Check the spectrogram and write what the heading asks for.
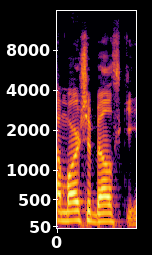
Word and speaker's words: Marcia Belsky: But your first clip, Marcia, is that, I'm saying that right? – Yeah, Marcia Belsky.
